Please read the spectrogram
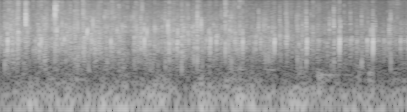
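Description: Wind rumbling on the microphone, with scattered sharp clicks throughout.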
